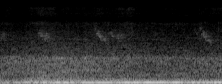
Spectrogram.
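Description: A low vehicle rumble growing steadily louder.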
